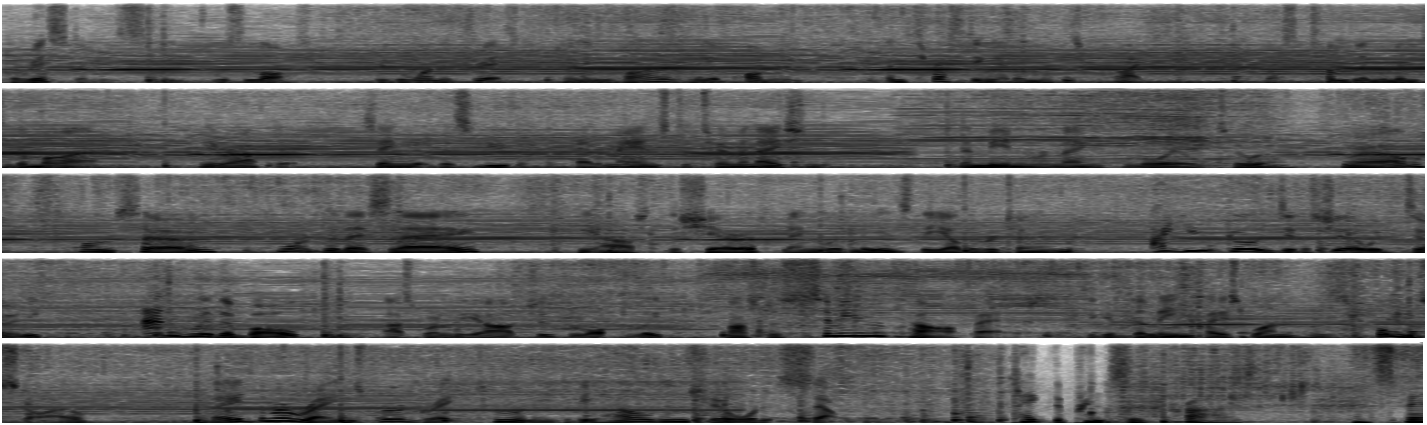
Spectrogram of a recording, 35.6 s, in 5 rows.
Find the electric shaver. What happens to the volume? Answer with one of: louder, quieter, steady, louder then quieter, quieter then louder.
quieter.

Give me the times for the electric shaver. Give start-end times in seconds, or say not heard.
0.0-32.2.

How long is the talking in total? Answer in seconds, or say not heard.
35 s.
